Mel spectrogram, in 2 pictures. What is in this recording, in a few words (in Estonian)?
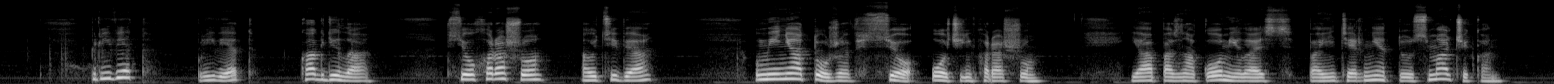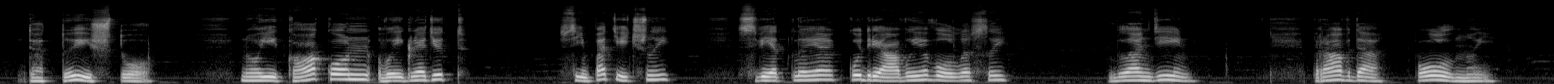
Välimus dialoog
